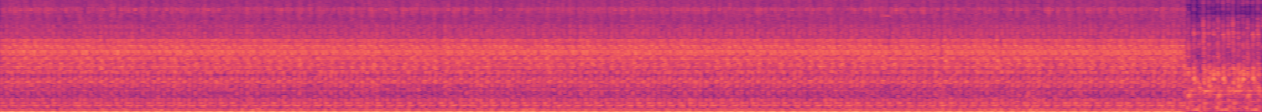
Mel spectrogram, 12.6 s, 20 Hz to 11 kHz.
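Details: Caterpillar D9H dozer diesel idling loud and rough with an irregular heavy knock, roughly two a second; engine knock, cause not yet known.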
